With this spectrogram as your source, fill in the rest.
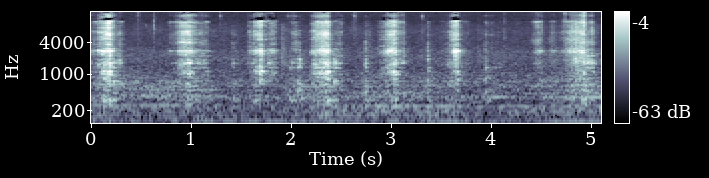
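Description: A wooden-handled chisel scrapes along the surface of a long, solid diamond willow walking stick. Repeated rasping strokes, each a short bright burst over a steady low rumble, recur about every 0.6 seconds, with three louder peaks standing out.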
